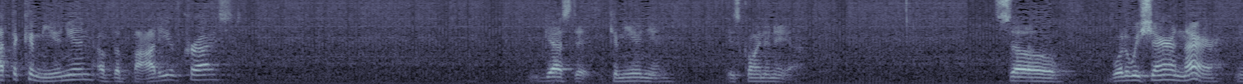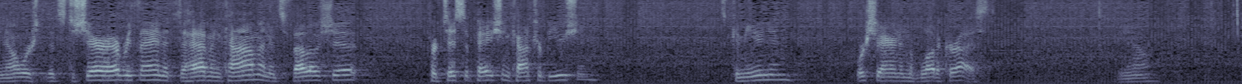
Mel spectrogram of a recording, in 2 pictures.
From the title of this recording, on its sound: Ketha Heights Baptist Church ~ Live Broadcast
